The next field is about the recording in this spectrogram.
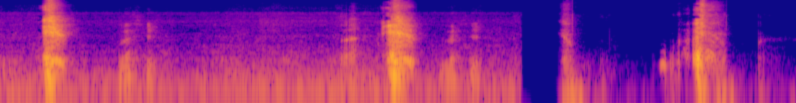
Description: Short compilation of rapid sneezes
